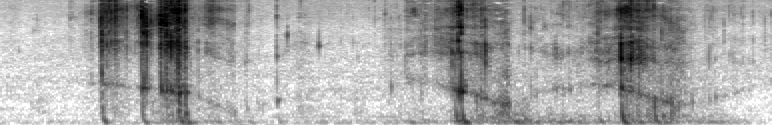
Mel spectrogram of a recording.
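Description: Crisp, wet crunching as someone bites into and chews a pear for ASMR, close and detailed: an early cluster of crunches, then two more separate bites with quieter chewing between, and no talk.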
